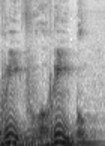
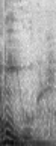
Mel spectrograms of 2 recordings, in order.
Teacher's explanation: All'interno di parole, invece, solitamente quando la B o la V sono intervocaliche in sillaba atona, vengono sincopate in logudorese e in campidanese, ma non in nuorese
